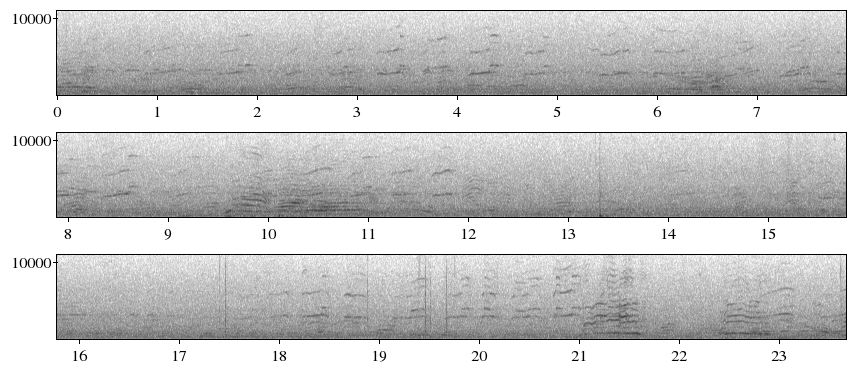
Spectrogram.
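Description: Spectators chatter and call out outdoors in an open space.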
